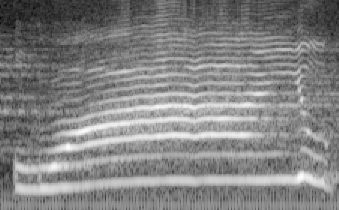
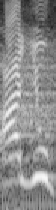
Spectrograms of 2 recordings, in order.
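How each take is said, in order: First: The word starts with an added w sound. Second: The word starts directly with a vowel. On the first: It means very pretty. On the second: It simply means pretty.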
